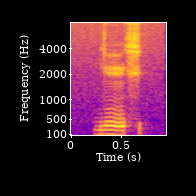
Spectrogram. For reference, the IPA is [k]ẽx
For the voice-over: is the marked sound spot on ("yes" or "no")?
no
